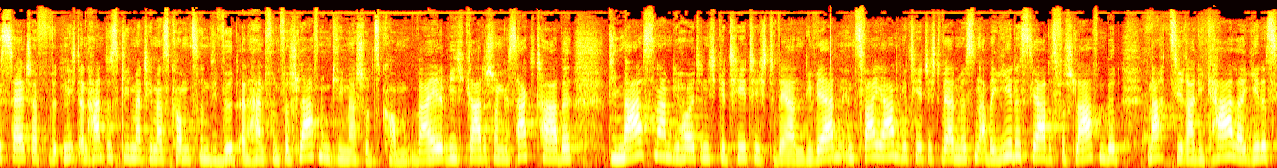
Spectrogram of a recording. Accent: Baden-Württemberg, Germany; Ich meine, ich komme selber aus dem Dorf in Baden-Württemberg.

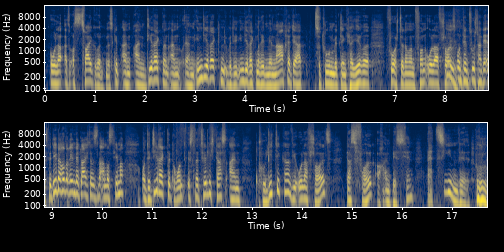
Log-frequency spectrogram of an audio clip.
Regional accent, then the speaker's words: Hamburg, Germany; Ich komme aus Hamburg, verstehen Sie?

